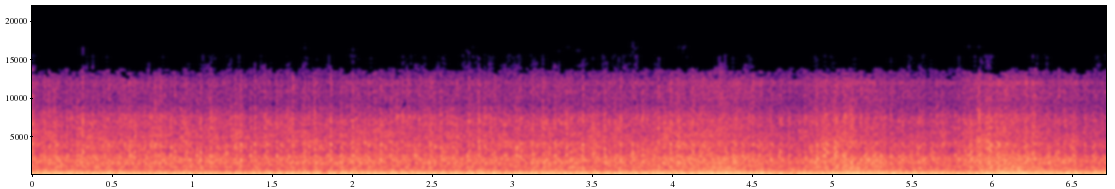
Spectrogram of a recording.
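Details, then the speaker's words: 1976 Honda CB550 Four, 10,409 miles, first start after 34 years (last ran 1991), still cold with the choke just taken off: a steady, even idle with a smooth low drone, no misses or knocks, immediate throttle response and loud pipes. Running cleanly. "The response on the throttle is immediate. Man, I mean, it sounds good. Those pipes are louder than I like, but I can't deny they sound really good."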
